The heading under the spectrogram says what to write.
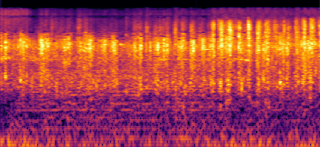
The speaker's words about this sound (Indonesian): Oh, sepertinya aku mendengar derap kaki kuda. Wah, jangan-jangan para penjahat itu mengambil jalan ini.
